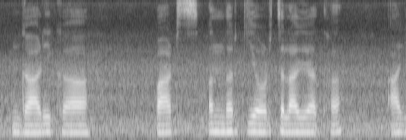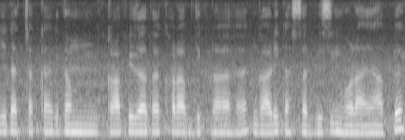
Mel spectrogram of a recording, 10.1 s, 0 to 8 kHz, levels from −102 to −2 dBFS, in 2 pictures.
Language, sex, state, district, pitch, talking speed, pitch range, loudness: Hindi, female, Bihar, Araria, 120 Hz, 165 wpm, 115-125 Hz, -18 LUFS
